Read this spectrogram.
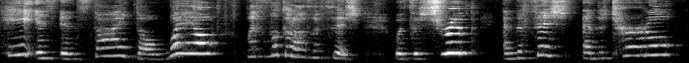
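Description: Woman in her sixties, children's storytime, slow pace, coaxing questions, roomy distant recording. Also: extremely high pitch, big pitch swings. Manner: exaggerated wonder, coaxing questions. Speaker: children's librarian. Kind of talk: storytime read-aloud to young children. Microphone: distant camera microphone. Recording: roomy, distant camera mic, faint noise.

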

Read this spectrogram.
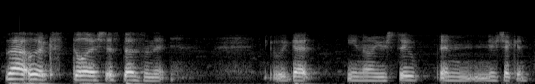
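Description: A woman's voice: on the low side, steady tone, a little slow, vocal fry. A young woman hosting a homemade cooking show in her small kitchen, talking in a wry, self-mocking, offhand way. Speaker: home cooking show host. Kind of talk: casual jokey cooking demo. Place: small home kitchen at night. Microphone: fixed camera mic across the kitchen. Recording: echoey, tinny, noisy home camcorder audio.

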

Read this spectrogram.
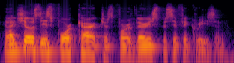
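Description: Male voice-over artist, forties, somewhat low and a little hoarse, chatting informally. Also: very animated, a little fast, darkish tone. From Finland. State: slightly hoarse. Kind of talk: casual demo talk to camera. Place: indoors at home computer, seen wearing headset.

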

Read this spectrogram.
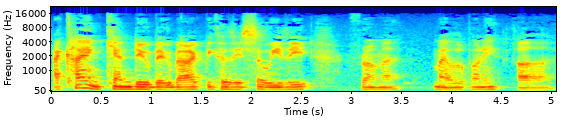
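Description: A man's voice: lowish voice, steady tone, moderate pace, pushed and bright. A young man casually chatting to camera in a rambling, self-deprecating way, in a small bedroom. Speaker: YouTuber. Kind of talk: casual vlog chat.

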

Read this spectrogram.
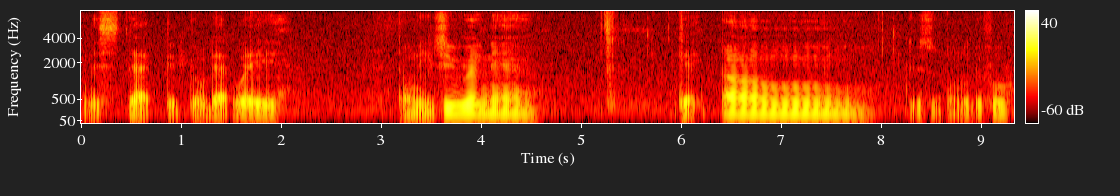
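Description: Very low, gravelly man with a cold. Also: monotone, slow, long pauses, dark tone. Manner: laid-back, thinking aloud while building. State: catching a cold. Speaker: gameplay commentator. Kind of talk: casual gameplay commentary.

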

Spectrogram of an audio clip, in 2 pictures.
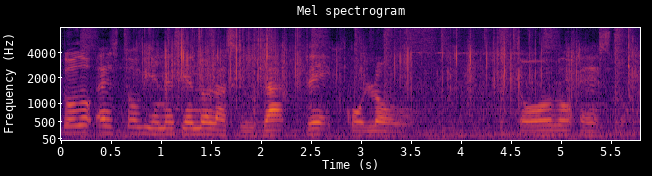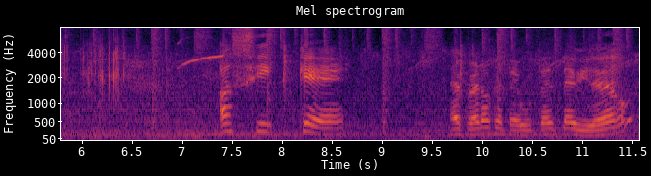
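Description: Casual vlogger: young man, unhurried and halting, talking outdoors over clear background music. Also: on the high side, animated. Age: young adult. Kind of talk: casual vlog presenting to camera. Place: outdoors on a rooftop above a city.

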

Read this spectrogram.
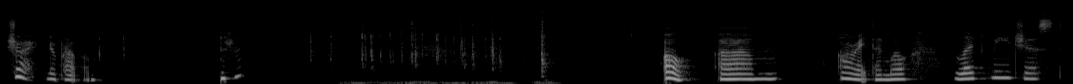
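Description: An attentive, tender office assistant, played by a woman in an intimate ASMR roleplay. She speaks very slowly and softly, close to the mic, in a breathy voice with plenty of vocal fry. Her phrasing is gentle and hesitant, drifting toward a whisper. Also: fairly high pitch. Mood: concerned, gentle. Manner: hushed, gentle, hesitant pauses. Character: attentive, reassuring female office assistant, secretly affectionate. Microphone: close microphone.

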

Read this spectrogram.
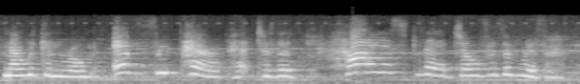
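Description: A woman's voice: high-pitched, lively intonation, moderate pace, poor audio. A young actress playing a playful, wilful socialite in a gothic soap opera, girlish and coaxing. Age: young adult. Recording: old TV soundtrack, music behind.

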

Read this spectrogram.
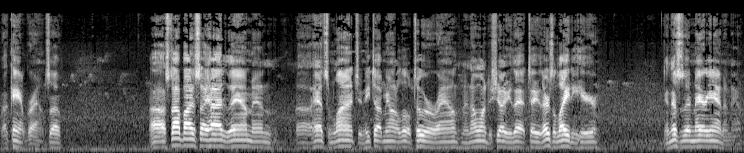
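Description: An older man around sixty talks in a lowish, gravelly voice full of creak. His delivery is casual and conversational, like someone rambling to a phone held at arm's length. There is outdoor noise around him. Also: measured pace. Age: older, about 60. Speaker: vlogger. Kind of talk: casual rambling vlog talk to camera. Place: outdoors, in a yard or by water. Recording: outdoor ambient noise and hum.

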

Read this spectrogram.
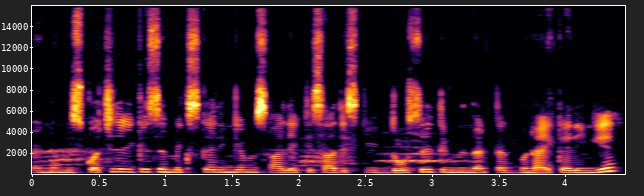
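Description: A woman's voice: mid-range voice, fairly even intonation, a little fast, warm tone, breathy edge, dry recording, clean studio sound. A woman hosting a cooking tutorial, talking through each step in an easygoing, chatty way. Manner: easygoing, chatty, mixes English words into Hindi-Urdu. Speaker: cooking channel host.

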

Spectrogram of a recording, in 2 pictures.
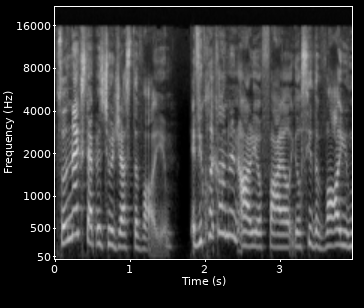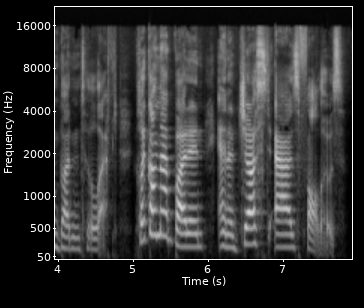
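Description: A woman's voice: mid-range voice, big pitch swings, brisk, few pauses. A young adult woman hosting a casual video tutorial in a playful, self-deprecating manner, recorded on a phone in a room at home. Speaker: tutorial host. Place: small indoor home room. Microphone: phone on a mount, about arm's length or a little more.

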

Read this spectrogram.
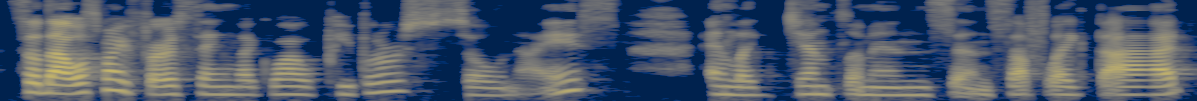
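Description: A young woman with a Swedish accent chats on a podcast, clearly not speaking her first language. Her delivery is animated and friendly, with frequent laughs and playful acted-out quotes. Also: medium pitch, unhurried. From northern Sweden. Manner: animated, laughs often, acts out quoted voices. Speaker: podcast guest. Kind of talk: casual interview chat.

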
